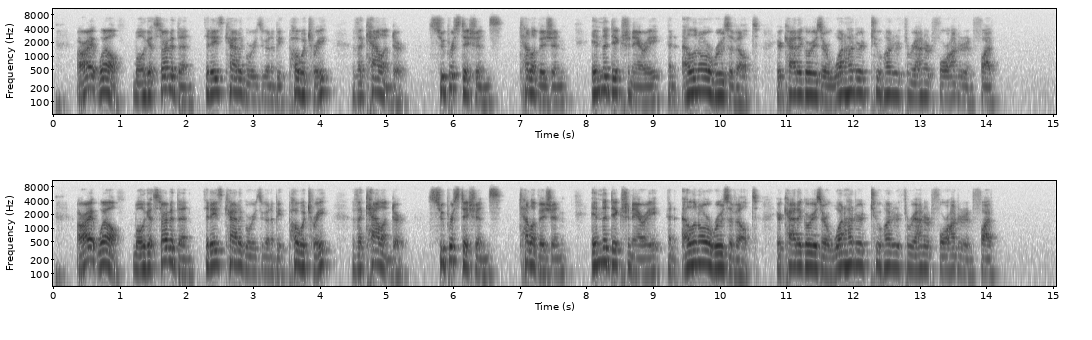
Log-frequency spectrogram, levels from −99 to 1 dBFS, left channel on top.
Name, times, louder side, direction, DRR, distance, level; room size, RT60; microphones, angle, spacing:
voice 1, 0.4-5.3 5.6-6.7 7.0-14.1, right 2 dB, 45° right, 0.5 m, -27 dB
2.3 x 2.0 x 3.7 m
head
